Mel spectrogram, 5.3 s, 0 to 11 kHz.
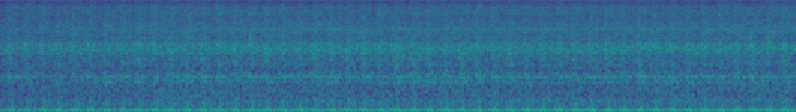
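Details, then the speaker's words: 2000 Kawasaki Ninja 250 bought cheap and revived: twin holds a low, lumpy, hunting idle after high revving to keep it running; rough idle from dirty carburetors still awaiting a carb rebuild kit. "All right, looks like we got it to an idle, somewhat. Still not happy. We got to get the carburetor kit and everything."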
